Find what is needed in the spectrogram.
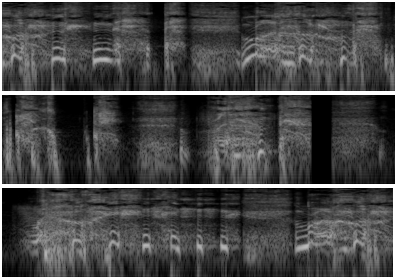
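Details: Loud, repeated coughing in long rapid runs with brief pauses, harsh and throaty, some coughs with a voiced, groaning quality: cough.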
